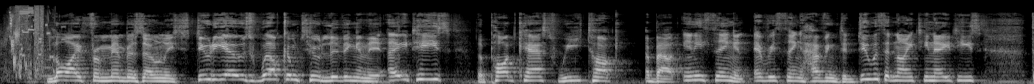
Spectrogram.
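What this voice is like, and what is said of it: Poor put-on British accent. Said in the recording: “this is our British episode... my accent is crap”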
